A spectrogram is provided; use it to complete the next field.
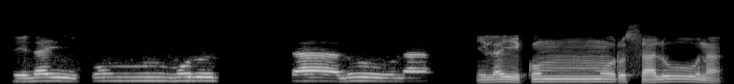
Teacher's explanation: মিম সাকিনের পরে মিম এসছে, এটা মিম সাকিনের সাথে মিলে পড়তে হবে, একালি পরিমাণ গুণা হবে। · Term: ইদগামে সাফাবি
